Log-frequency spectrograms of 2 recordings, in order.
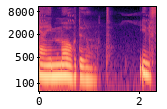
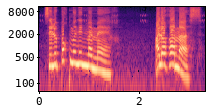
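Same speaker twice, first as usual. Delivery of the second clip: harsh taunt; 9 semitones higher, 6 dB louder than usual. Acted. Gang leader taunts, loud.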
